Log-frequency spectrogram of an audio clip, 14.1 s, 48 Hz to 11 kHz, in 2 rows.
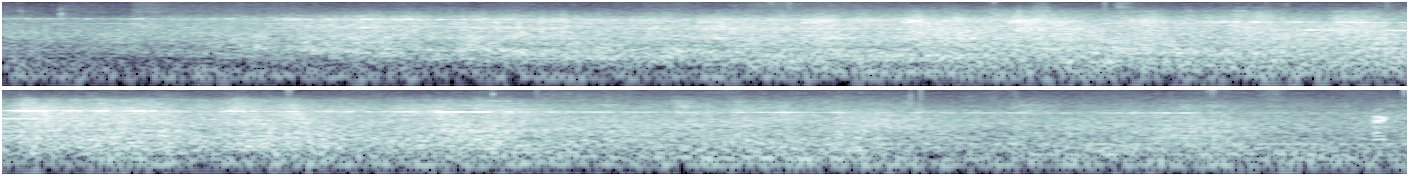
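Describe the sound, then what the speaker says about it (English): An American Airlines Airbus A321 takes off at LAX with a loud, steady jet roar that builds in the first seconds and then holds strong, broad and close, with a faint whine riding on top. "This is American Airlines 990 taking off to Atlanta, Georgia on an A321."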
